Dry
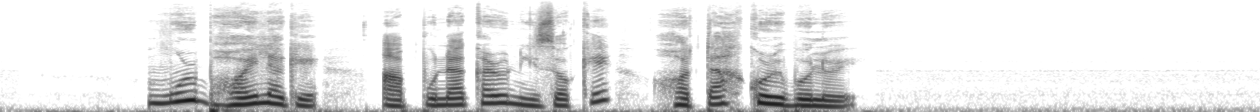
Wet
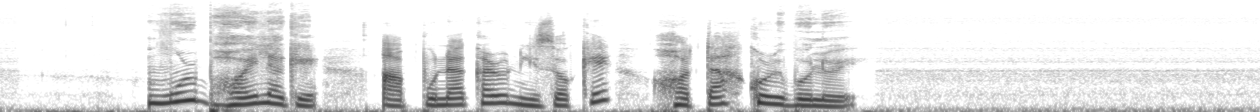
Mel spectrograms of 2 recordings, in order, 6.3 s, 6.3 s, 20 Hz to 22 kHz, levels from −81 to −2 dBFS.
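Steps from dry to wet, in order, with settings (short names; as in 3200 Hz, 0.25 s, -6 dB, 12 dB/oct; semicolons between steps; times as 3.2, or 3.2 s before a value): tilt shelf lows -4.5 dB, about 930 Hz; compressor 3:1, threshold -33 dBFS, peak gain reduction 15.5 dB; 1.55–3.89 LPF 4100 Hz 12 dB/oct; gain +8 dB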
